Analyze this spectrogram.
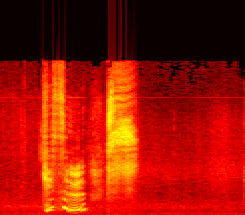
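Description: A young girl makes a hushing sound.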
